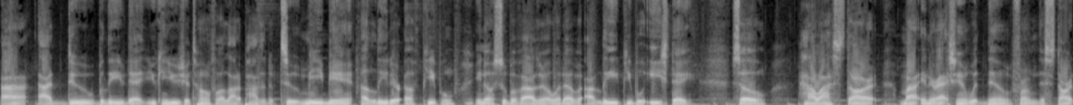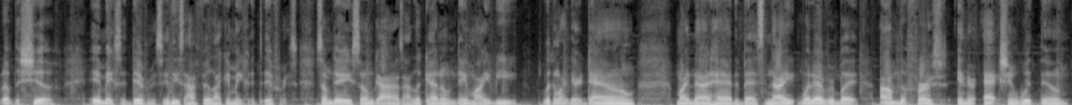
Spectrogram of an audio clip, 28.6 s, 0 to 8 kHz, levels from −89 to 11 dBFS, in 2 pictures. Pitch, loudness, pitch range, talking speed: 90 Hz, -13 LUFS, 80-95 Hz, 185 wpm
